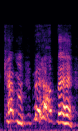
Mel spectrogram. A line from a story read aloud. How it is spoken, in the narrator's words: he said wildly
